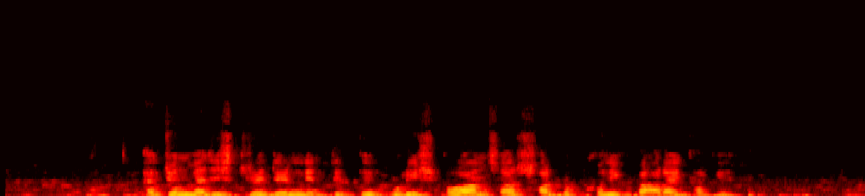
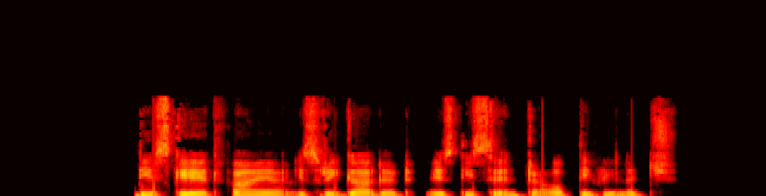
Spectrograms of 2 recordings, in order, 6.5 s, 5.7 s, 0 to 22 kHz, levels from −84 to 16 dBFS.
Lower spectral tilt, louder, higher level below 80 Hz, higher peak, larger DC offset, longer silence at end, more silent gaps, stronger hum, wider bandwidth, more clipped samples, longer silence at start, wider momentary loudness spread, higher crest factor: first, -8.5 dB/octave vs -4.5 dB/octave; second, -27 LUFS vs -23 LUFS; first, -46 dBFS vs -58 dBFS; second, -10 dBFS vs -4 dBFS; neither; second, 0.05 s vs 0.7 s; second, none vs 3.13-3.19 s; neither; second, 7.4 kHz vs 11.5 kHz; neither; second, 0.65 s vs 1 s; first, 20 LU vs 9 LU; about the same, 18 dB vs 20 dB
